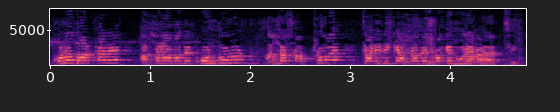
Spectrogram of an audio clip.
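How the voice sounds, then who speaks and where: A woman's voice: very high-pitched, fairly even intonation, racing, background noise. Woman pleading through a dull megaphone. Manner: pleading, reassuring announcing. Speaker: police announcer. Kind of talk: public announcement.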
